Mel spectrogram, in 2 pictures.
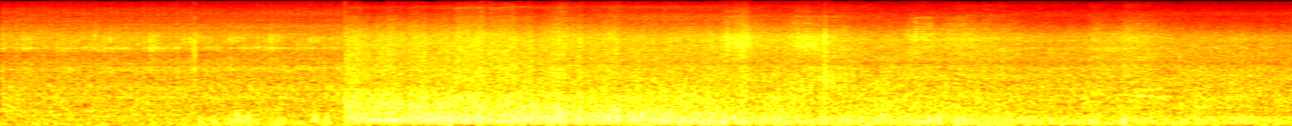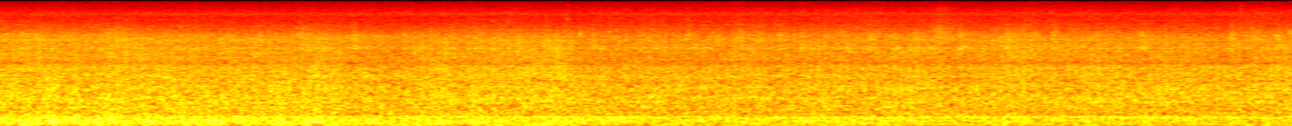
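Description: Heavy fire engine's diesel engine running. It gets suddenly louder a couple of seconds in, then fades steadily as the truck moves off.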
